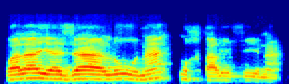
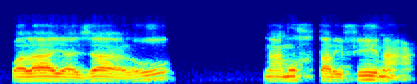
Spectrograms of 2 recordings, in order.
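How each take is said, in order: First: The word is said as one unbroken unit. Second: The word is broken before its last syllable. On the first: The speaker calls it right. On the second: The speaker calls it wrong.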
